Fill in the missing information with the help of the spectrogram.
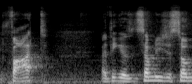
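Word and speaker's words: Pfaadt: however say his name, Fott. I think somebody just told me ignore the P and just say Fott.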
